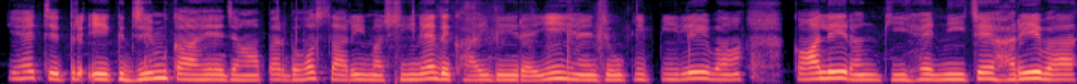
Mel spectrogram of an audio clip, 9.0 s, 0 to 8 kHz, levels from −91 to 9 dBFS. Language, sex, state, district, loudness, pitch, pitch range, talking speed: Hindi, female, Bihar, Saran, -18 LUFS, 185 Hz, 175-205 Hz, 175 wpm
